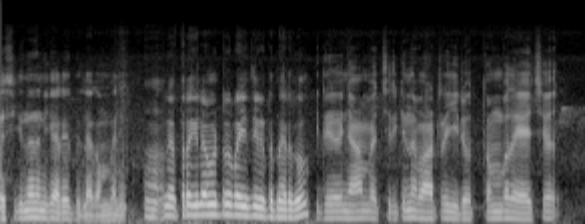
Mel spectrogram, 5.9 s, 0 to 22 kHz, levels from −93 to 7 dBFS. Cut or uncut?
cut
